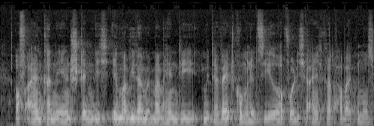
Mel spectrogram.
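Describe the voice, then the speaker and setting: The voice carries vocal fry. It moves at a very fast pace. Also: man. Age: 40s. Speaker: agency CEO and author. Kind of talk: interview.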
